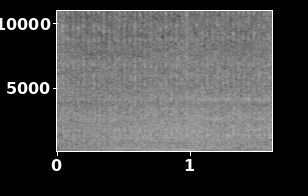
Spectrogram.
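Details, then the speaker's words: Toyota Fortuner/Vigo/Revo diesel after replacing the front pulley and worn belt, battery warning light now off; steady, smooth, very quiet idle with no squeal, chirp or rattle from the belt end, normal idle. "มีเสียงเครื่องยนต์ตัวนี้จะเป็นเอกลักษณ์เขานะเสียงเงียบมากๆ"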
